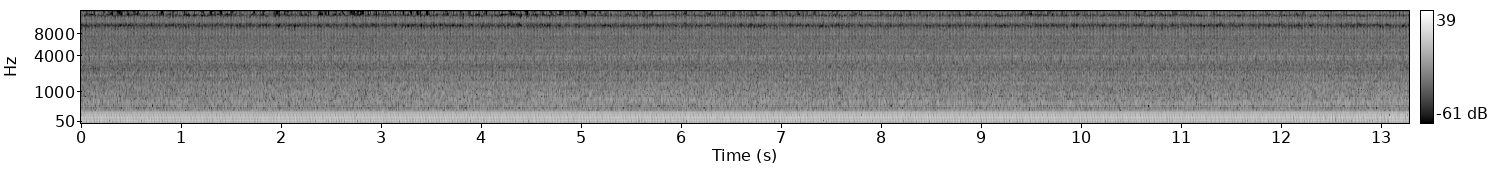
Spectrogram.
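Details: Infiniti Q50 3.0t (VR30) with FBO tune, just after installing new Alpha intakes and reconnecting sensors: strong, deep, steady idle holding an even note with no misses, ticks or hunting; idling cleanly and healthy.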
